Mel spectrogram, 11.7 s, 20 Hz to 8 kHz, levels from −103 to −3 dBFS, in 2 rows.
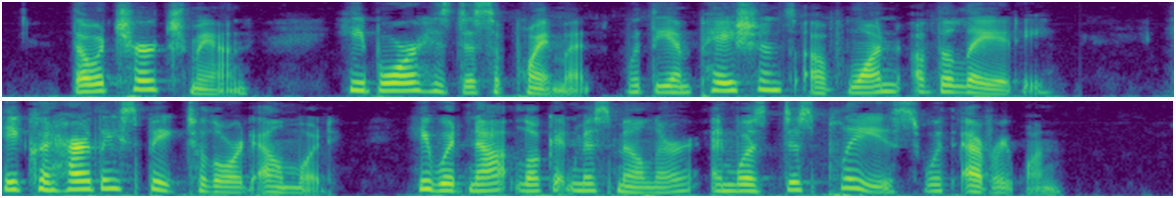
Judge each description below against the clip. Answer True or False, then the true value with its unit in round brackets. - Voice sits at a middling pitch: False (205 Hz)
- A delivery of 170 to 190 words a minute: True (180 wpm)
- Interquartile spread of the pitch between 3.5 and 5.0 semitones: True (4.6 semitones)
